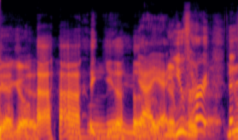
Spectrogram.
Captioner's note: laughs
